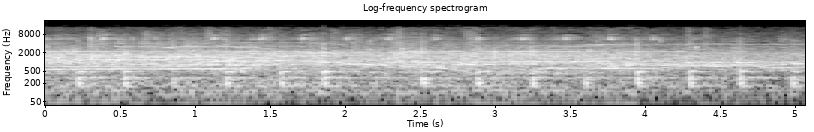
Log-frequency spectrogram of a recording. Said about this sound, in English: People in Silver Lake just screaming, banging their pots and pans, just trying to show love and cheer up the neighborhood.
